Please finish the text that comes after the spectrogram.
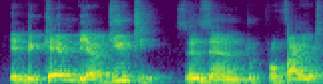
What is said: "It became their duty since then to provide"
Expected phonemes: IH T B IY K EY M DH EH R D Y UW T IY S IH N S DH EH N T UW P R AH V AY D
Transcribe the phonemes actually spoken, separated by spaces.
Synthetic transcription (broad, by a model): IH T B IY K EY M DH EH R D Y UW T IY S IH N S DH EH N T UW P R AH V AY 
